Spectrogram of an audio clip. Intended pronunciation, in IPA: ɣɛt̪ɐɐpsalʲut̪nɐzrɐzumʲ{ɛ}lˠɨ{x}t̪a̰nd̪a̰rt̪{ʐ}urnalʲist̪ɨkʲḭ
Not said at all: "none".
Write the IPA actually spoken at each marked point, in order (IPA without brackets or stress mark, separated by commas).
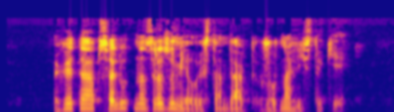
ɛ, s, ʐ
